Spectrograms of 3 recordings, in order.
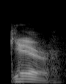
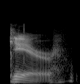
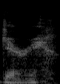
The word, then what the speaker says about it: Gare: Gare. Gaire. Airy? Gare. Gee. The E is silent. Listen up, Gary.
